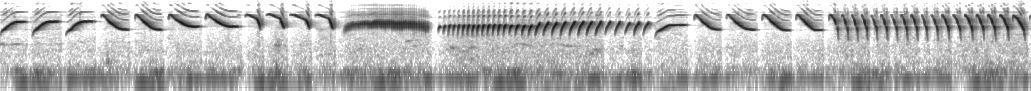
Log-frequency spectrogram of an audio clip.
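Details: Canary singing without pause, meant to train other birds: repeated swooping whistles, a harsh buzzy burst, a fast rolling trill, then more slurred whistles and a rapid high rattle.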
